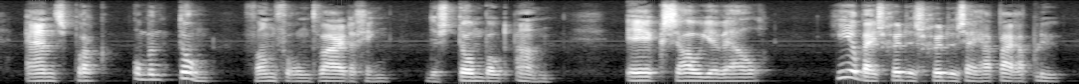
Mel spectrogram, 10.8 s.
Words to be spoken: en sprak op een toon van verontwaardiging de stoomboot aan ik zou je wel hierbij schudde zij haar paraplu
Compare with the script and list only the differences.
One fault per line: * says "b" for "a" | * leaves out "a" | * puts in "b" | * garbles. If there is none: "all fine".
* puts in "schudde"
